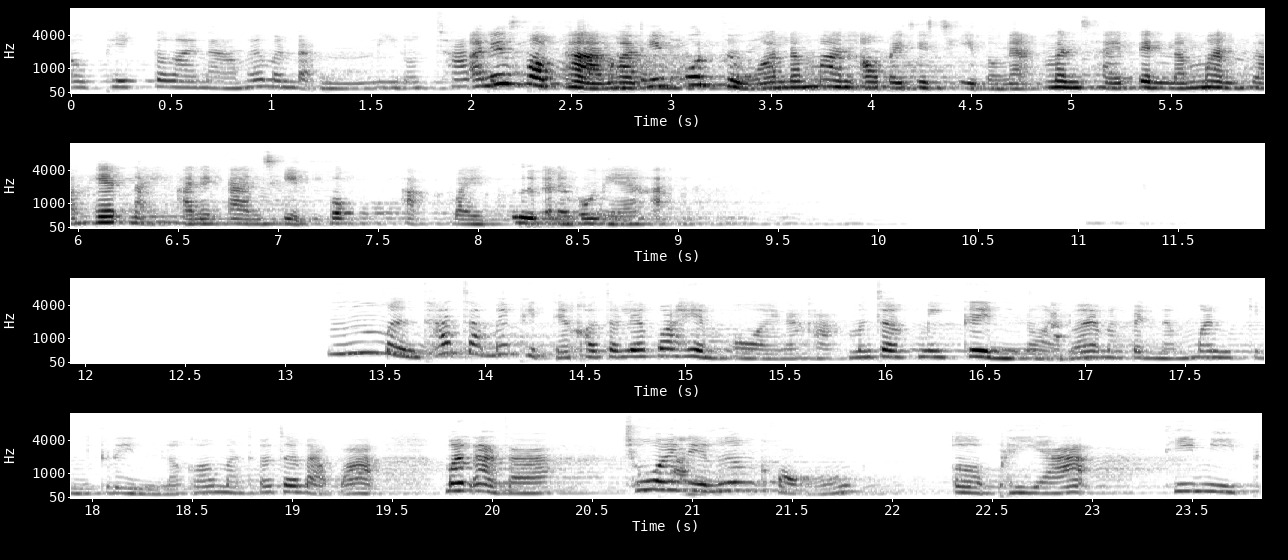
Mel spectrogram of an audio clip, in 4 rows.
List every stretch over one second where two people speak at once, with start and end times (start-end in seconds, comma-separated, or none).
2.0-4.0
